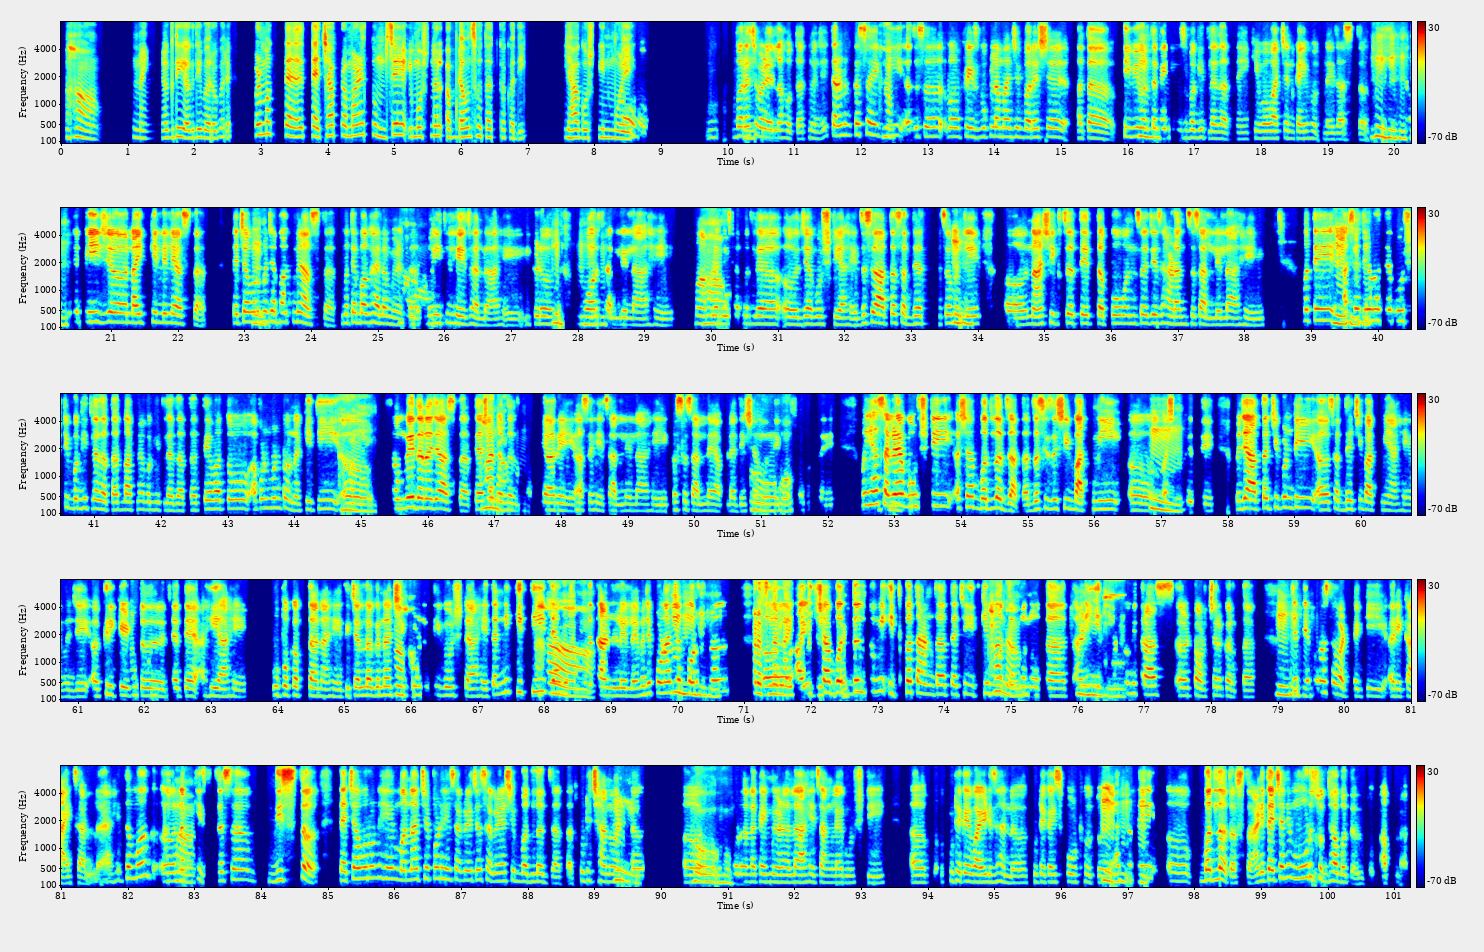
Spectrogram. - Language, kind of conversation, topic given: Marathi, podcast, सोशल मीडियावर वेळ घालवल्यानंतर तुम्हाला कसे वाटते?
- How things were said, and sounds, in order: in English: "न्यूज"; other background noise; tapping; unintelligible speech; in English: "पर्सनल लाईफबद्दल"; in English: "टॉर्चर"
